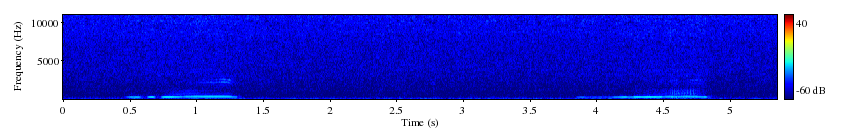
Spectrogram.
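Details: Sleeping cat giving two slow, rising, whistly-buzzing snores about three seconds apart over a low background hum, first mistaken for a mechanical sound; snoring.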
